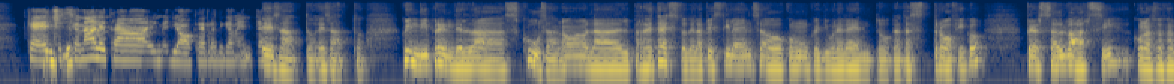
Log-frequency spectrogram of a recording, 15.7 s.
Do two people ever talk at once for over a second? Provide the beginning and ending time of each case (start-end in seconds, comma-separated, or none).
none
